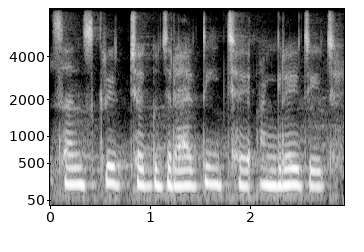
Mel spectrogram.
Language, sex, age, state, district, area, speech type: Gujarati, female, 18-30, Gujarat, Rajkot, urban, spontaneous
